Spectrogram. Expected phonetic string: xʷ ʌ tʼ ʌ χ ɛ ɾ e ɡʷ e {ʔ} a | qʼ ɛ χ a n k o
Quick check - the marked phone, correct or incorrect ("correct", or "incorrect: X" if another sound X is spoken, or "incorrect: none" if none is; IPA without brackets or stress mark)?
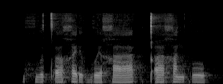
incorrect: χ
